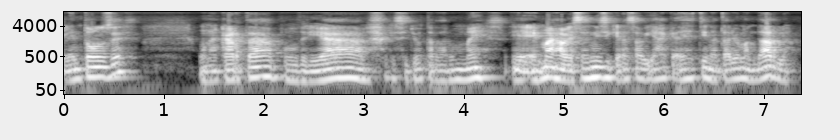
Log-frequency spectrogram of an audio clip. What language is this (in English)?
Spanish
